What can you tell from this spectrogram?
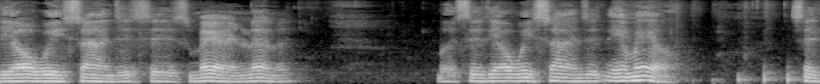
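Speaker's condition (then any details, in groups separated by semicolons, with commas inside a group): Parkinson's; about 5 years since onset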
